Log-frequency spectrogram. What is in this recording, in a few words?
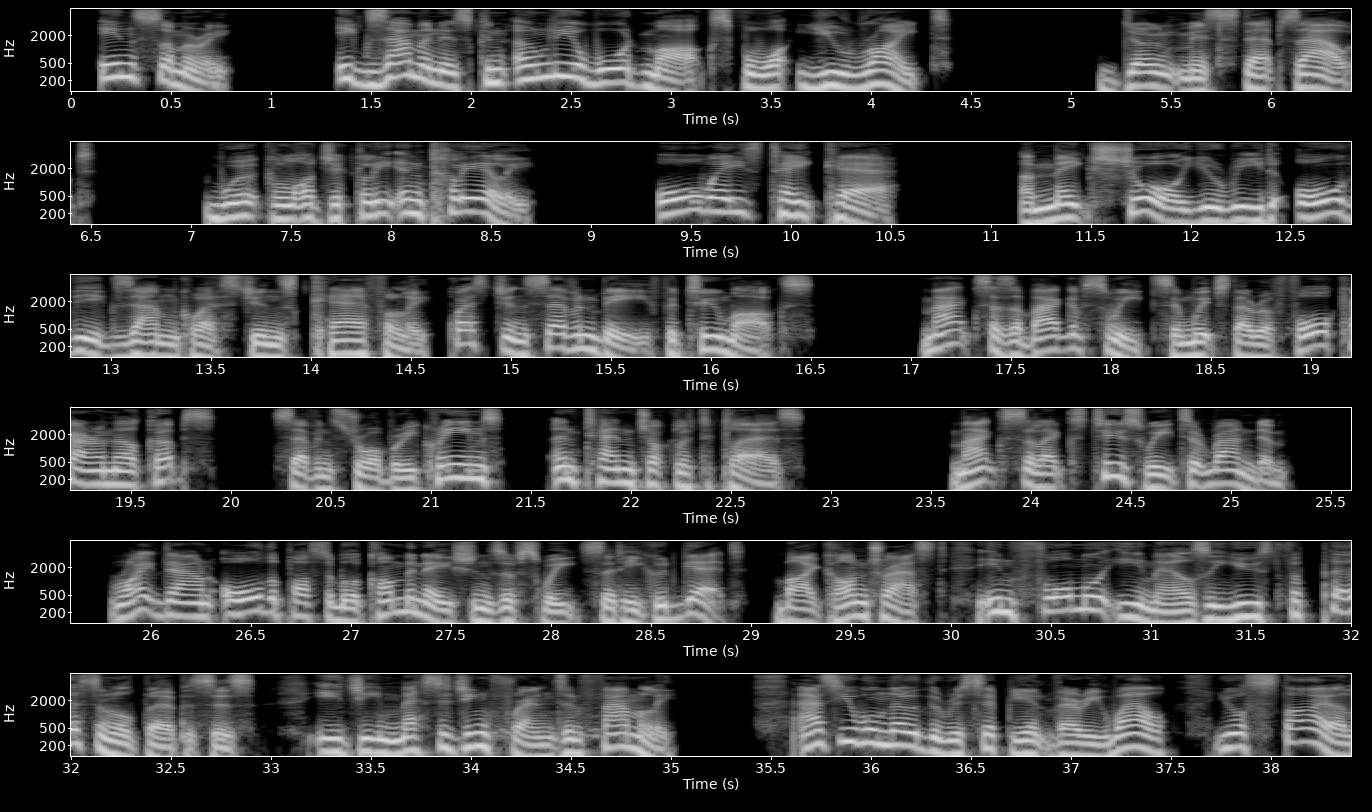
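English, male, eLearning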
